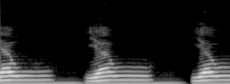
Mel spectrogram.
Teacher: fathah bertemu dengan huruf wau sukun ini disebut dengan Lin yau sempurnakan suara huruf wau yaitu jangan sampai tebal ya tidak tebal suaranya bukan Yao tapi yau yau yau ya bukan Yao tapi yau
